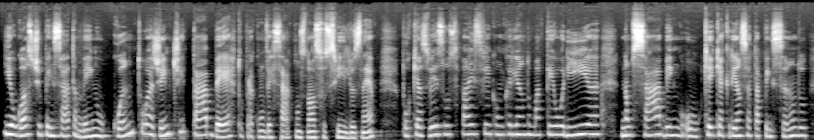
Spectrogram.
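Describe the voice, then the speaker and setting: A woman's voice: on the high side, normal speed, dark tone. Lady on a panel, thoughtful, chatty. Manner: reflective, addresses the listener as "tu". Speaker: panelist, parent. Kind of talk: casual panel discussion.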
